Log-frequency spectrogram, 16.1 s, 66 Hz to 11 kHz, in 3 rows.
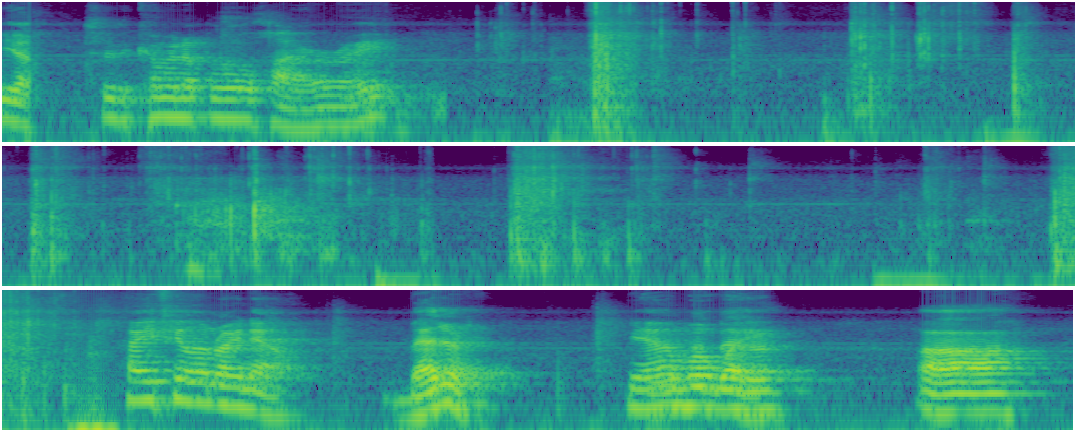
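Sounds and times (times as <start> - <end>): crunchy rustling and handling: 2.2 - 11.7.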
